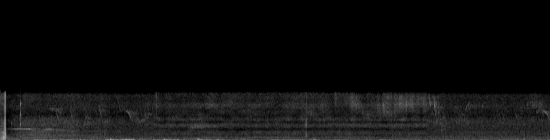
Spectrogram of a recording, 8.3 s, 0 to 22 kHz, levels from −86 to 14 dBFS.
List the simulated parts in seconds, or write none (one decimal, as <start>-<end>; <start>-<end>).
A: 2.3-6.4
